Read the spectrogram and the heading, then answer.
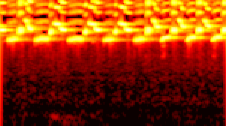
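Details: Goldfinch × canary hybrid in clean song meant to stimulate males and tutor chicks: continuous rapid high twittering, each note a bright slurred chirp repeated in quick rhythm.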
